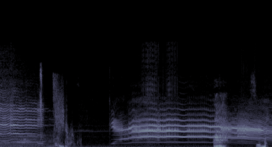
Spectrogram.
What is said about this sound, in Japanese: この悲鳴がすごい、うん、すごいですよね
